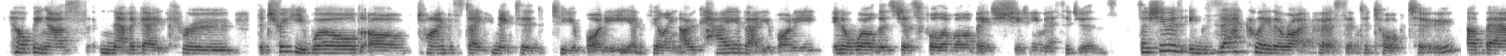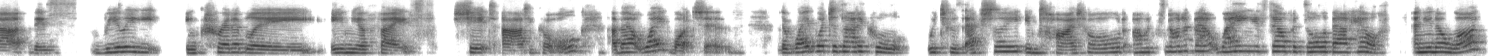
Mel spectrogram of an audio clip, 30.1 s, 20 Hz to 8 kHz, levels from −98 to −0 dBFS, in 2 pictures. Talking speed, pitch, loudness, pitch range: 155 wpm, 200 Hz, -27 LUFS, 180-245 Hz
